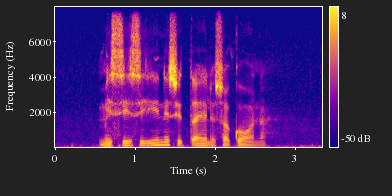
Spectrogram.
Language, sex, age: Tsonga, male, 20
